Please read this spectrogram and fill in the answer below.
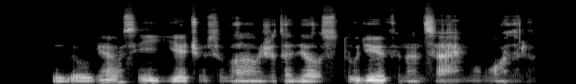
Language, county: Lithuanian, Utena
